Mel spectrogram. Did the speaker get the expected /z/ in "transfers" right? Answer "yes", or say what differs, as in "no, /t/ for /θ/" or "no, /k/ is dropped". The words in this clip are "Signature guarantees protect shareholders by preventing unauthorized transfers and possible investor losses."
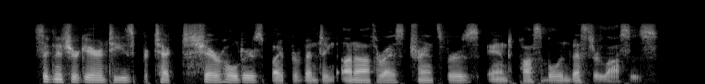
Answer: yes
